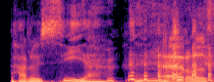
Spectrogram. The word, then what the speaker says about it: parousia: Parousia. Apparently, you got to say it like a small Italian boy. Parousia. Parousia. You got to roll the R, and you got to go up at the end.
